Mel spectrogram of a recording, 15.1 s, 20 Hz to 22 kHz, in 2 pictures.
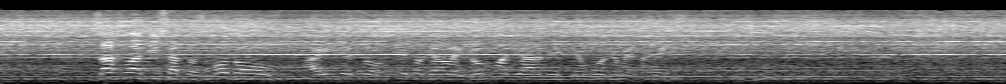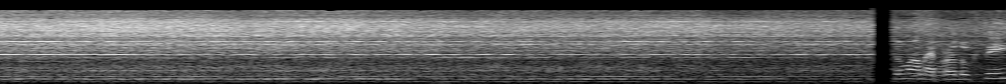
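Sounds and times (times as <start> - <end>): factory machinery humming: 0.0 - 15.0.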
